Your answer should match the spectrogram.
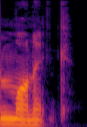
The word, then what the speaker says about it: monarch: and here is the monarch of the United Kingdom the current Queen so Monarch so the CH there makes the C Sound Monarch the start of the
